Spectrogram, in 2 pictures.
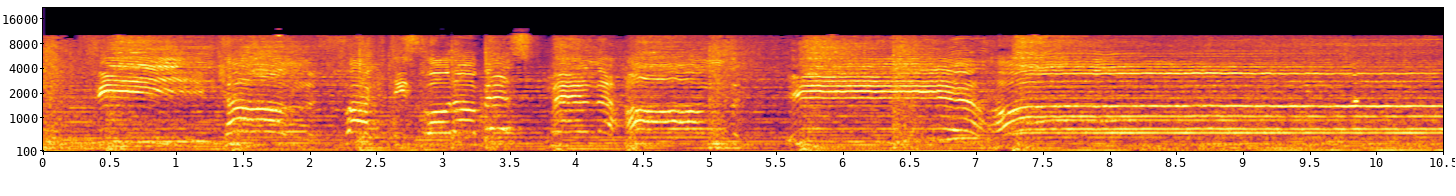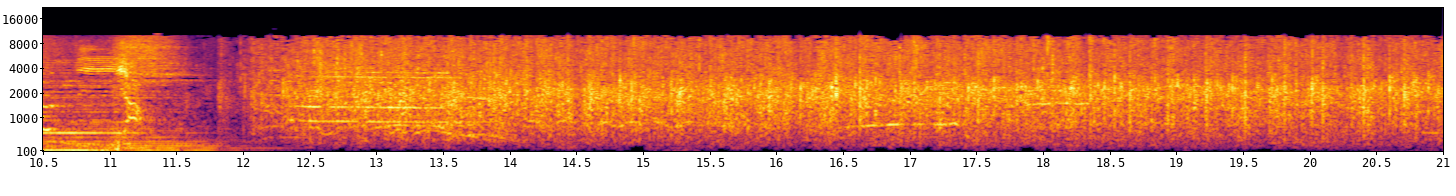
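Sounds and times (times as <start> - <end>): audience applauding: 11.7 - 21.0.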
